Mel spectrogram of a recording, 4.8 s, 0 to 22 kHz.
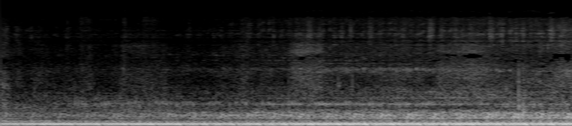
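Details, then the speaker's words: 1992 351W carbureted V8 truck at 27°F, returned to after a few minutes but still cold: kicked down, deep slow rumbling idle drops to about 500 rpm, lazy but steady, picking up to about 800 as it warms; normal low cold idle. "and kick it down and it's going to idle low for a little bit well it'll pick up after a little while"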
